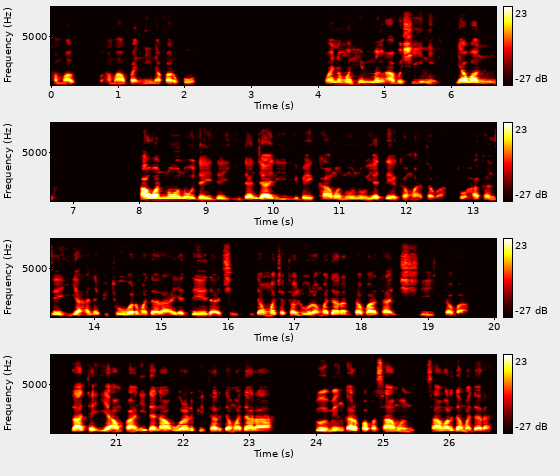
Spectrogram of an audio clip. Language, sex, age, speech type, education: Hausa, male, 30-45, spontaneous, tertiary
